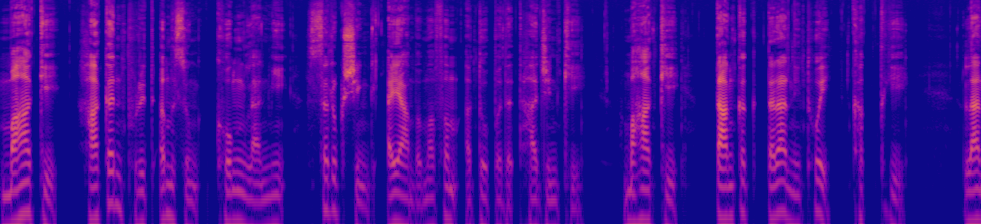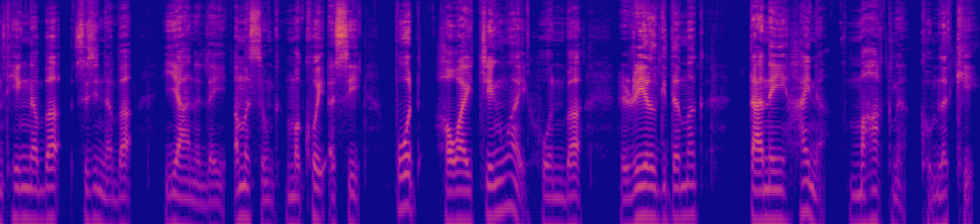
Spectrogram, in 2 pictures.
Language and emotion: Manipuri, neutral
